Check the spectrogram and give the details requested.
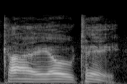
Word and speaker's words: coyote: rightly this latter was the regular coyote pronounced cayote of the farther deserts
